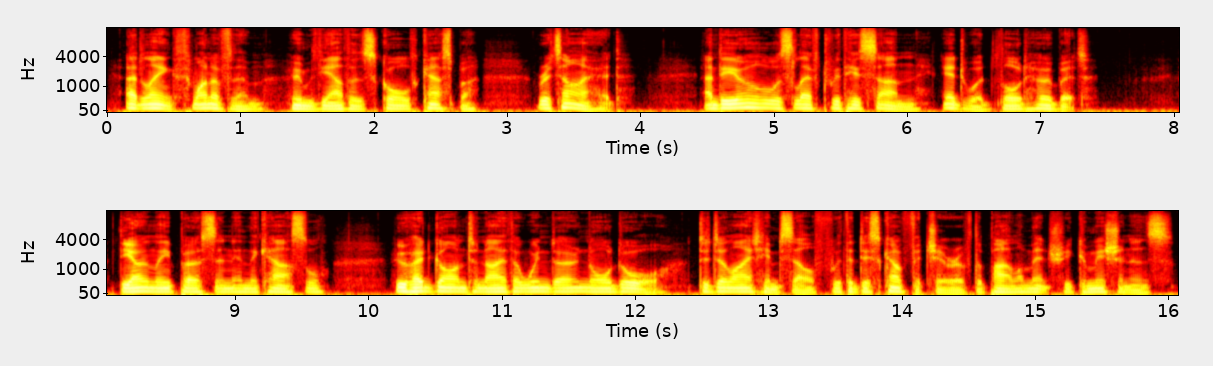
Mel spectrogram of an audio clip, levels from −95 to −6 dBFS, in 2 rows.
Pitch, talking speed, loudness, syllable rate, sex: 95 Hz, 170 wpm, -20 LUFS, 5.4 syllables/s, male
